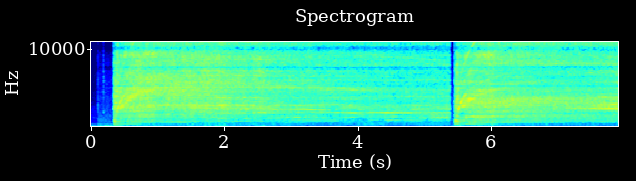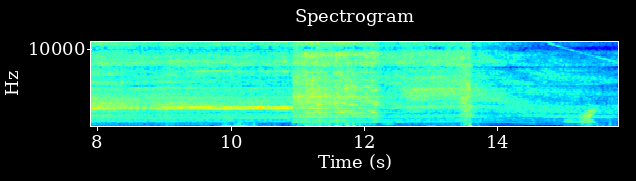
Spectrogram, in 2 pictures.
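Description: An angle grinder with a cutting wheel slices into a flatbed trailer's deck, a loud high-pitched whine holding steady through long cuts, briefly stopping and restarting, then winding down near the end; no talk over it.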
